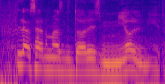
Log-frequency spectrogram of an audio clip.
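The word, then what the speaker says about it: Mjölnir: Las armas de Thor es Mjolnir, o Mjolnir como dicen en la canción, ¿vale? Se escribe Mjolnir con esta J, porque que sepáis que en sueco, en las lenguas nórdicas, la J se pronuncia como una I, ¿vale?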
